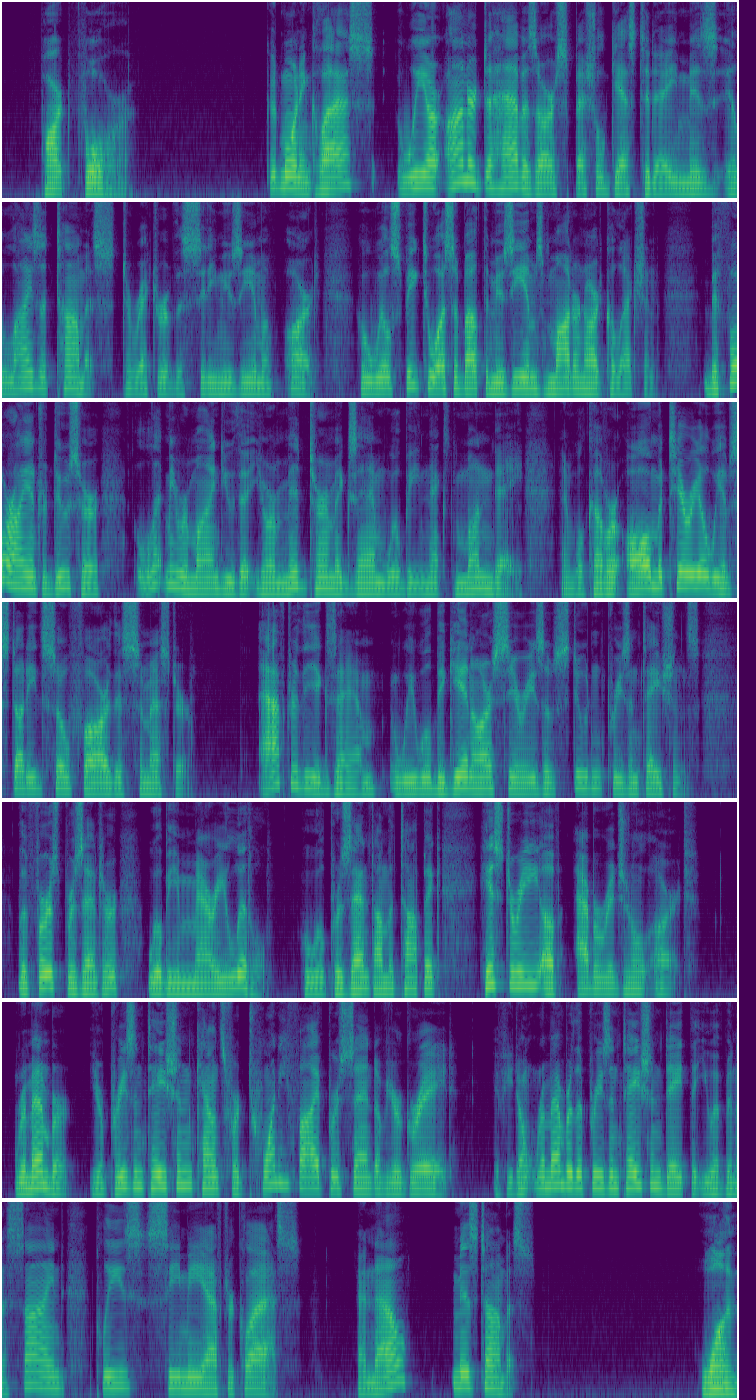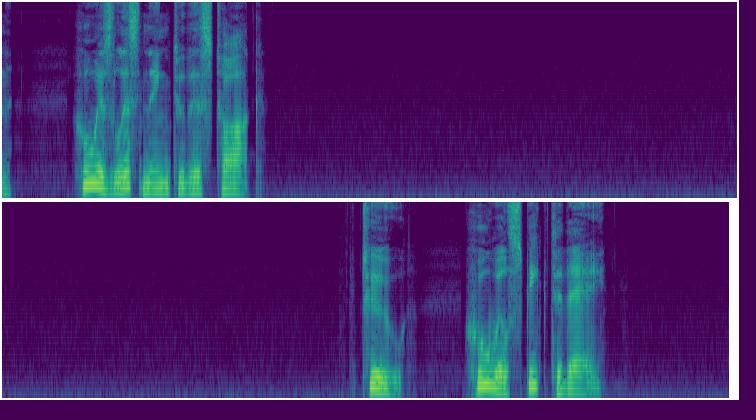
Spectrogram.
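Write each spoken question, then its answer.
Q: Who is listening to this talk?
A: Students in a class

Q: Who will speak today?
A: Ms. Eliza Thomas, director of the City Museum of Art

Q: Who is Mary Little?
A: A student who will give the first presentation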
